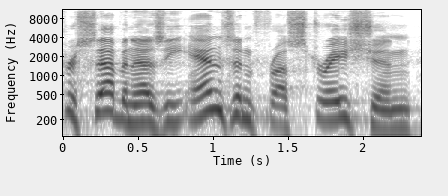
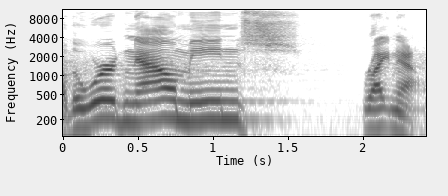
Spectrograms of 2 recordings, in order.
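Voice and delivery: ordinary talk, nothing marked

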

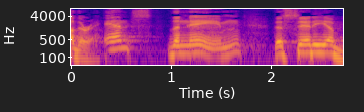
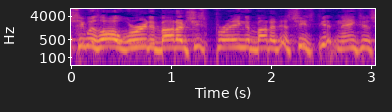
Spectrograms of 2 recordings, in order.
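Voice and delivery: much higher, astonished retold voice; amazed man; 9 semitones higher than usual. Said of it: "he goes".

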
